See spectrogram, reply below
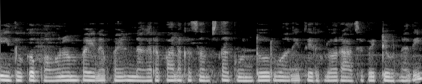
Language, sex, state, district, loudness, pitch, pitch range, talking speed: Telugu, female, Andhra Pradesh, Guntur, -16 LUFS, 185 Hz, 180-190 Hz, 185 wpm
